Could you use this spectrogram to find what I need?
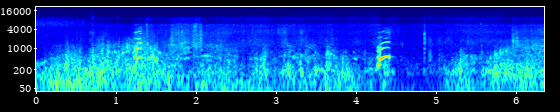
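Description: Skis swish and hiss through deep soft snow.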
